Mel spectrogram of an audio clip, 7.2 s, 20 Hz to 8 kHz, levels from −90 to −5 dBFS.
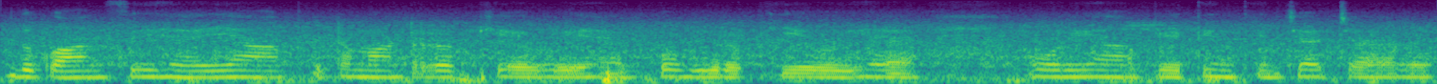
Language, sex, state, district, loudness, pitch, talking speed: Hindi, female, Haryana, Rohtak, -19 LUFS, 100 Hz, 175 wpm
